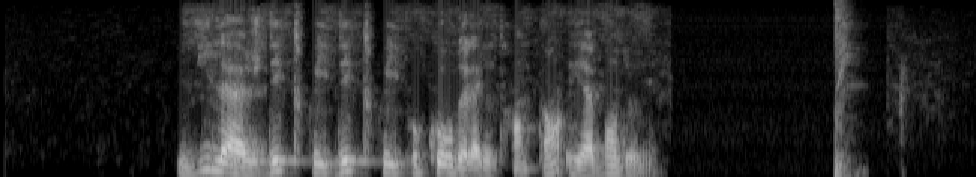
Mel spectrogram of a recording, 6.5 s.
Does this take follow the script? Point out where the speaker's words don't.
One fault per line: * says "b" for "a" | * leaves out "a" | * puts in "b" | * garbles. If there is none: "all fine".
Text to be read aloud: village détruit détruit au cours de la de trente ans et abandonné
all fine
